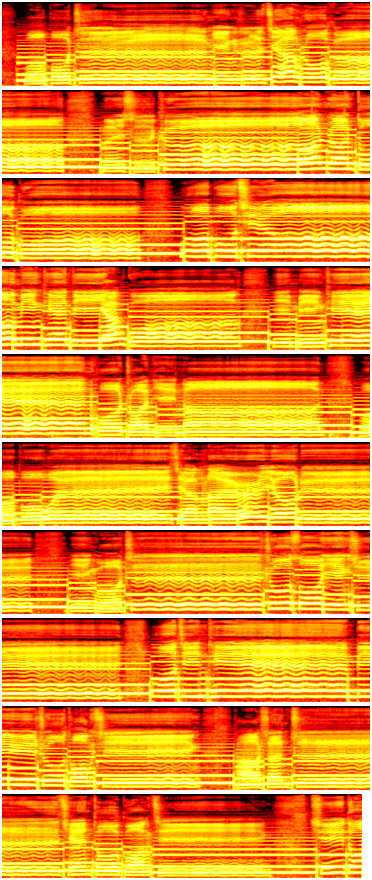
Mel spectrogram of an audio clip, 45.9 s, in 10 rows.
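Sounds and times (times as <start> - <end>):
solo singing: 0.2 - 45.8.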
